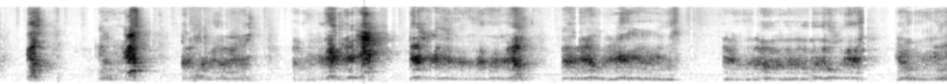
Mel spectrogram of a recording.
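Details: Puppies romping together in playtime right after their bath, giving throaty rough growls in bursts of about a second, broken by sharp yips and short barks, with brief quiet gaps between bouts.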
